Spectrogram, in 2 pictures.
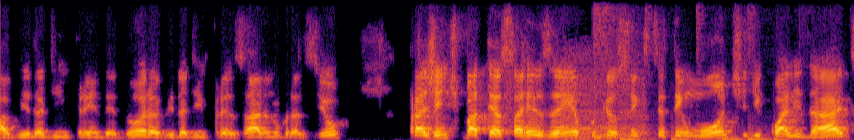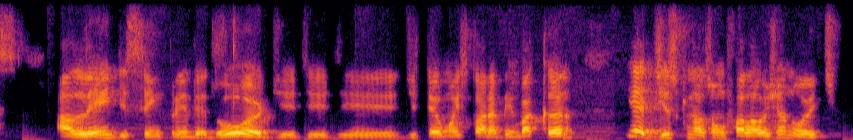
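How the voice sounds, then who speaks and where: A man hosting a casual interview show, lively, his voice jumping up when he puts his questions. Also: no echo. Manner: lively, pitch jumps up when asking questions. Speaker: talk show host. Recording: dry, dull lo-fi sound.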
